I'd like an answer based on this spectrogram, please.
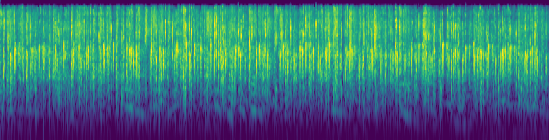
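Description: Audience applauding, many hands clapping in a steady, unbroken spatter.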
